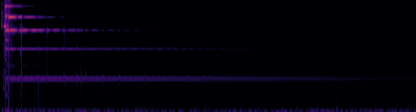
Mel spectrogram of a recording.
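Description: A single bell-like ding, struck once and ringing out as a clear high tone that fades away over about two seconds.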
